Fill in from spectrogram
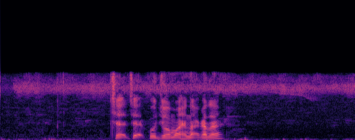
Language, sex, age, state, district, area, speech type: Santali, male, 18-30, West Bengal, Birbhum, rural, spontaneous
